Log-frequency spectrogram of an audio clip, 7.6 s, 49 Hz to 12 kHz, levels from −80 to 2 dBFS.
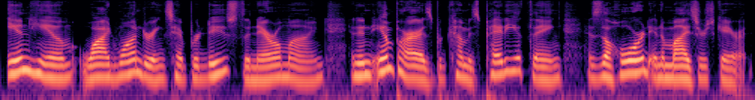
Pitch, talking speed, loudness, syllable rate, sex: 180 Hz, 200 wpm, -17 LUFS, 5.4 syllables/s, female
